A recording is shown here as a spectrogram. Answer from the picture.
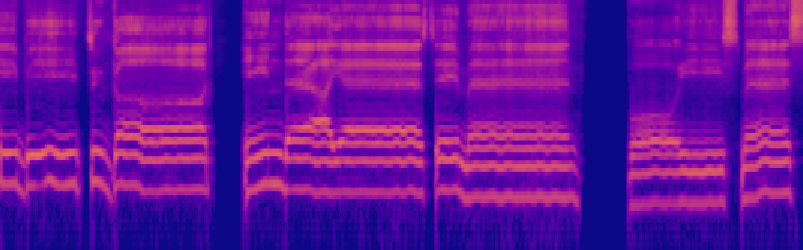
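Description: A single voice chanting long, held notes in slow worship, in drawn-out phrases of a few seconds each, separated by brief silences.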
